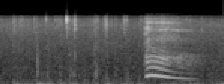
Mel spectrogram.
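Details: Trigger, a black German Shepherd dog, 'talks' indoors at night; he likes to argue. After soft rustling and tapping comes one drawn-out, moaning vocalisation that starts strong and slides gradually downward in pitch for under a second.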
